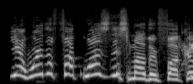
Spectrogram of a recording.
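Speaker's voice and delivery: high-pitched, incredulous demand; incredulous outburst. Retold or imitated. Reader reacting to Varys showing up, incredulous outburst. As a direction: re-enact being baffled, voice jumping up. Retells own stunned reaction while reading.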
